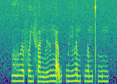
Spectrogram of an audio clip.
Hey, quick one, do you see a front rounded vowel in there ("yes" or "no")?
no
